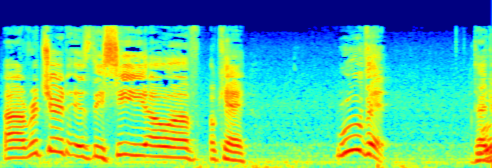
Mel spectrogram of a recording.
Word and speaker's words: Woovit: You gotta add the, the emphasis at the beginning. Woovit.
